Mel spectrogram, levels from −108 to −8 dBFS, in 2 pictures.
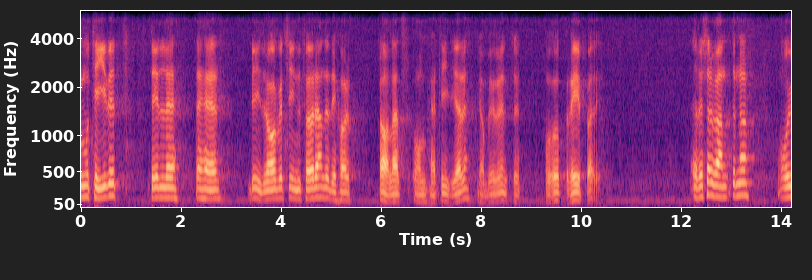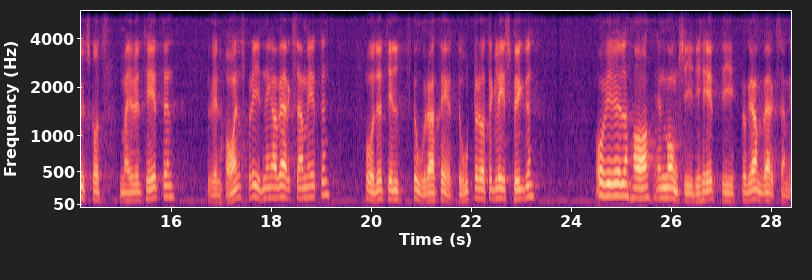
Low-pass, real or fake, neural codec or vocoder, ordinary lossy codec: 5.4 kHz; fake; autoencoder, 48 kHz, 32 numbers a frame, DAC-VAE, trained on Japanese speech; Opus, 16 kbps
